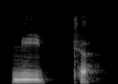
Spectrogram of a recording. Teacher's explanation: Need to is more common, so we make the stop D, need, then we go to the t sound, release it, t with that short sound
